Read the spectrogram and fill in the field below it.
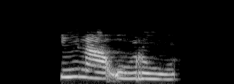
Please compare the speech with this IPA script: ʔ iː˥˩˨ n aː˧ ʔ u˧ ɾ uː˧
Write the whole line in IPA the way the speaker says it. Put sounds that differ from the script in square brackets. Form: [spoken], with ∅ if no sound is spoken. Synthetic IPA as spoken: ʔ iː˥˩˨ n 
